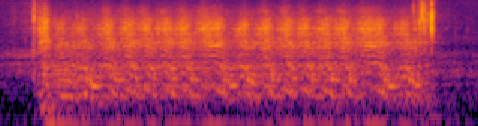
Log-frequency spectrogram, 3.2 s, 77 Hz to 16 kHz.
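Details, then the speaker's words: 1985 Honda Prelude at salvage auction, long-sitting, on booster pack: steady starter churn with rhythmic compression pulses about two and a half seconds, never catches; crank no start, owner suspects no gas. "all right guys give me a minute I'll see if I can play with her and convince her to to start up for us"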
